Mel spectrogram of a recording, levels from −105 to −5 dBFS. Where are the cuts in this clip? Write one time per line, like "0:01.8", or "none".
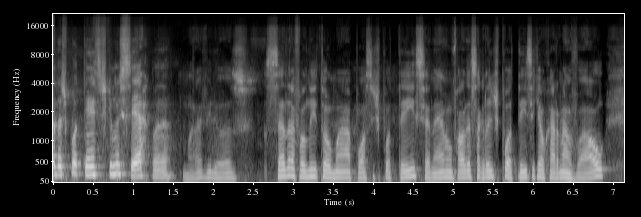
0:01.6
